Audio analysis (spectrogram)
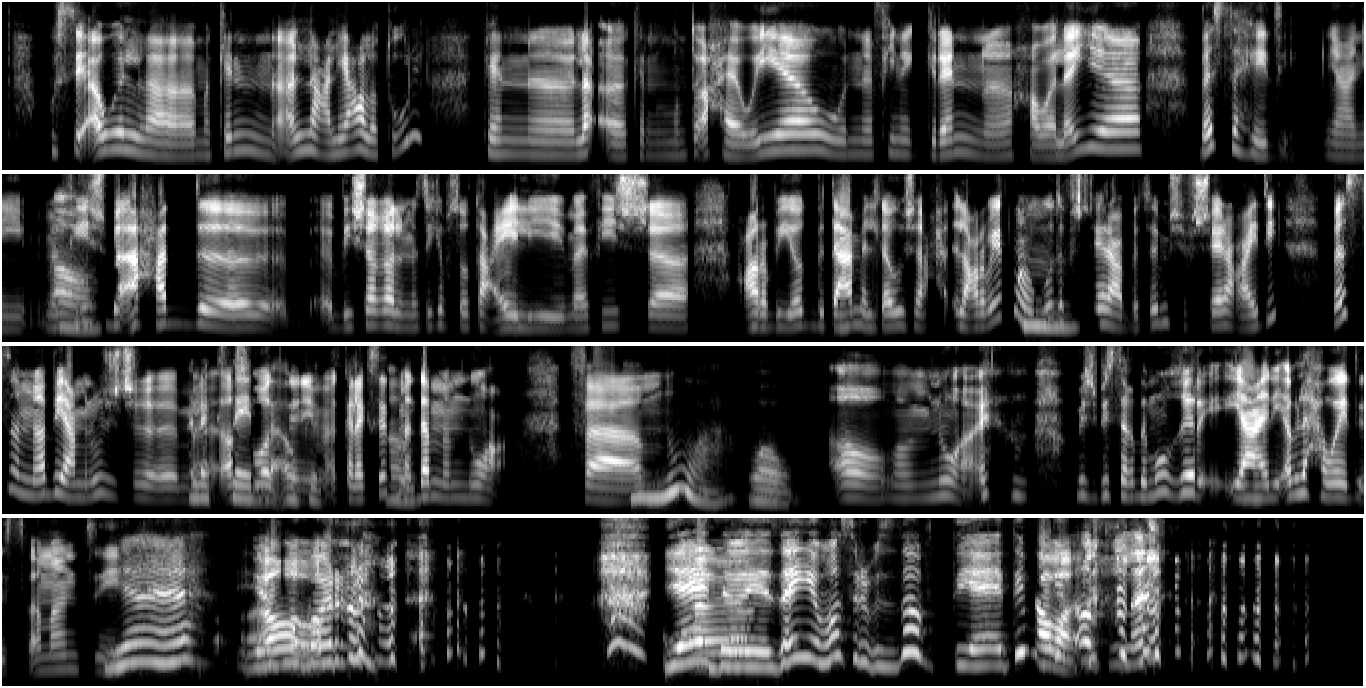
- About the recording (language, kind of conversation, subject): Arabic, podcast, ازاي التقاليد بتتغيّر لما الناس تهاجر؟
- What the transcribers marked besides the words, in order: tapping; in English: "Wow!"; chuckle; laugh; unintelligible speech; giggle; laugh; giggle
